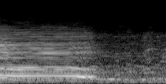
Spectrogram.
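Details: Crossbred bulls for farming at Ambari cattle market, Parbatipur, Dinajpur, Bangladesh, 2 January 2024: a drawn-out moo with a steady tone that slides downward and fades after about one second, with market chatter behind.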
